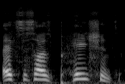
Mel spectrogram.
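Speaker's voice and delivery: high, loud reproof; calm them sternly; commanding. Acted. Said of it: "answered the Grand High Witch".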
